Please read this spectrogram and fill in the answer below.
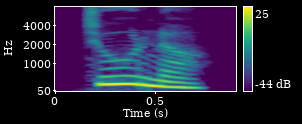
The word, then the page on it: ಚೀರಣೆ: Kannada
